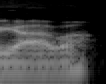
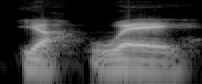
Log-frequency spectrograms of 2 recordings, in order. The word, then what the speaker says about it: Yahowah: spirit of reverence for Yahwa. He would never change God's name. He introduced God's name. He was the one who recognized that the proper pronunciation was God's of God's name is Yahwa not Yahweh.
